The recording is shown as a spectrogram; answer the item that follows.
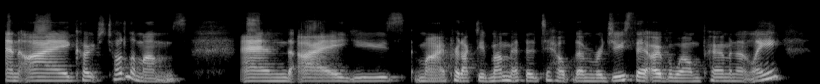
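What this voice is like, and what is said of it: Australian accent. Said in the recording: “I'm based down in Melbourne, Australia. You can probably tell from my accent.”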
